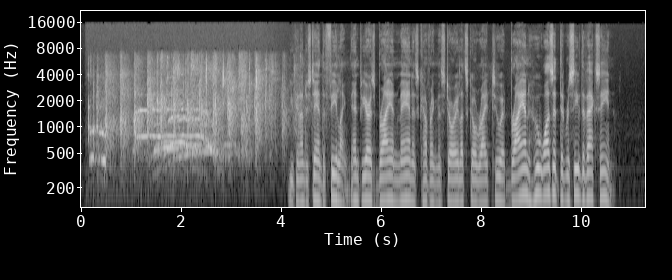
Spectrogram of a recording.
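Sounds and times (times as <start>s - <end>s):
applause: 0.0s - 4.8s
speech: 4.2s - 10.7s.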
